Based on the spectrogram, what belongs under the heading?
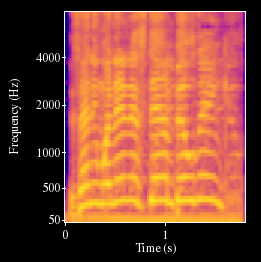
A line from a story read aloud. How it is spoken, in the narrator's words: screamed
